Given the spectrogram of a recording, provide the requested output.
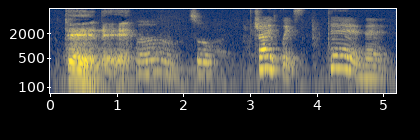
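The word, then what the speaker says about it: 丁寧: Tene. That means polite, being polite. Okay. Even though it's written as te-i-ne-i. But it doesn't. We pronounce it like tene.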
